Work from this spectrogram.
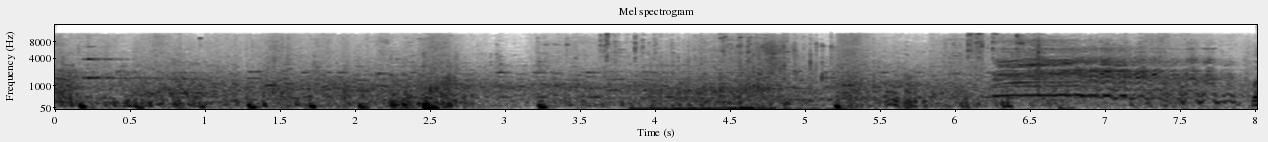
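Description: A horse in Red Dead Redemption 2 whinnies and its hooves clip-clop amid an outdoor game ambience, with a brief sharp clink near the middle and a fuller neigh toward the end; no one speaks.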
